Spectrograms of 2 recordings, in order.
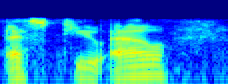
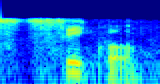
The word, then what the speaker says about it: SQL: SQL is pronounced by some people as just the letters SQL and by some people as SQL. It doesn't matter which way you say it, it's your personal choice, but it stands for Structured Query Language.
